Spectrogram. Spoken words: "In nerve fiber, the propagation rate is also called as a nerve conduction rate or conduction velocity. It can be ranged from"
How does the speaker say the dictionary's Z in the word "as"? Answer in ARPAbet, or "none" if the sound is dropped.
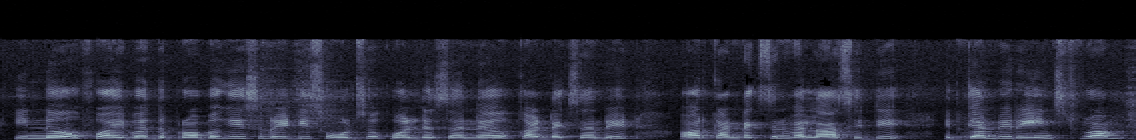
S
